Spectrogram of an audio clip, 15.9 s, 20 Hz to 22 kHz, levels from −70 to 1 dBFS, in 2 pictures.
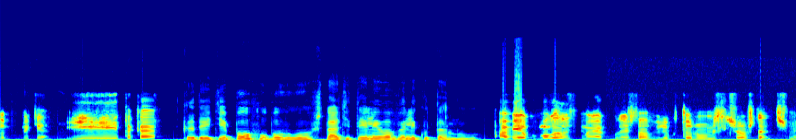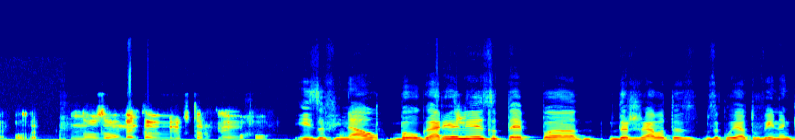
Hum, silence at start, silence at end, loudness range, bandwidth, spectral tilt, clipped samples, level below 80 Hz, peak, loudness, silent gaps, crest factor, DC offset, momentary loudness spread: none; 0 s; 0 s; 5 LU; 14 kHz; -4.5 dB/octave; under 0.1%; -42 dBFS; 0 dBFS; -16 LUFS; none; 16 dB; under 0.1%; 13 LU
